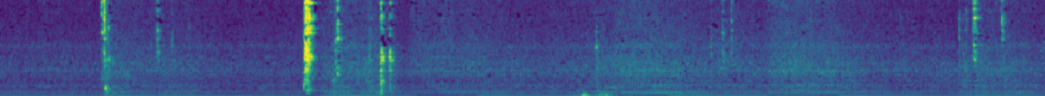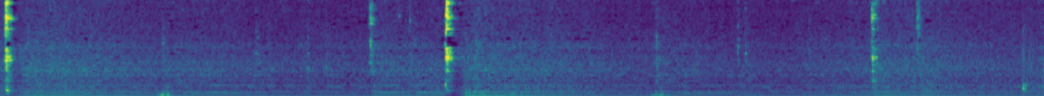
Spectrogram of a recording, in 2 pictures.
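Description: Metal tools clank sharply against metal now and then.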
